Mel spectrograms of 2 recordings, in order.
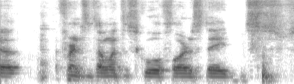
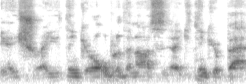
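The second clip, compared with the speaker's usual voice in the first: very quiet, taunting half-whisper; 11 dB quieter than usual. Retelling what drill instructors said in boot camp, imitating someone half-whispering. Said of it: "drone instructors whispering in my ear".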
